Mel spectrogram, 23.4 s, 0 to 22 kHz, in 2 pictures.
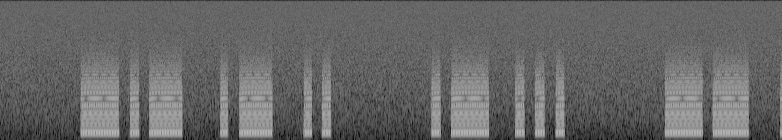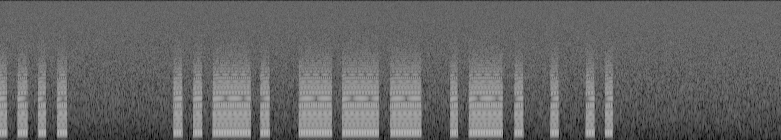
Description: Morse code (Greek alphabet), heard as a horn, hand-sent with a straight key, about 8 wpm. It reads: ΚΑΙ ΑΣ ΜΗ ΦΟΡΕΙ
